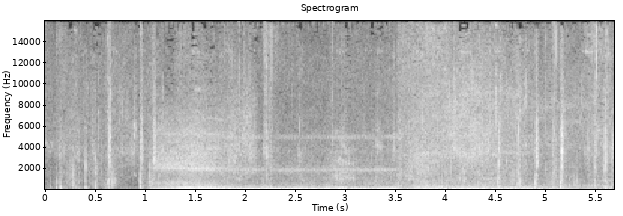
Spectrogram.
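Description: A magical spell crackles and hums with a shimmering whoosh.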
